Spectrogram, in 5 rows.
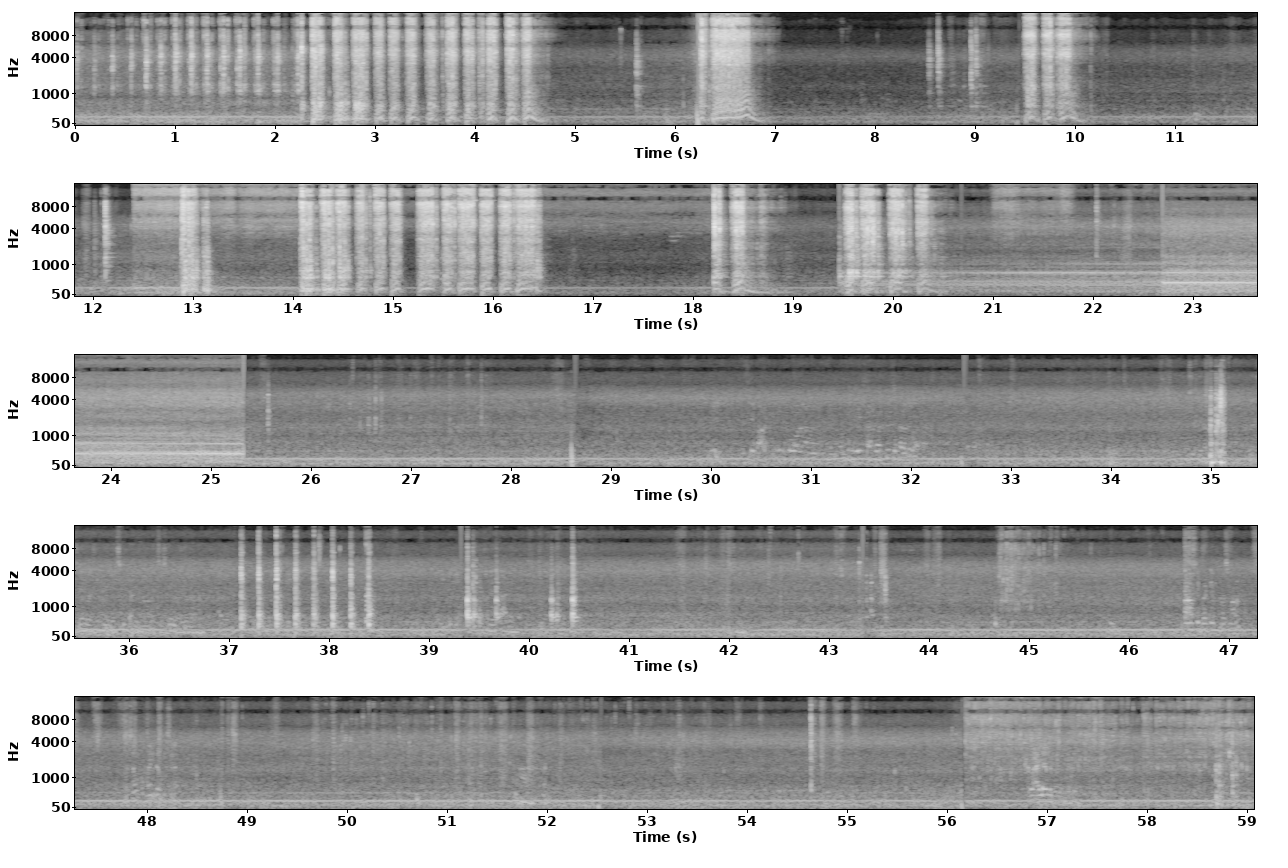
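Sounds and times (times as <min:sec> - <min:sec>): steady low hum: 0:16.5 - 0:25.4
steady whirring tone: 0:19.4 - 0:25.4.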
